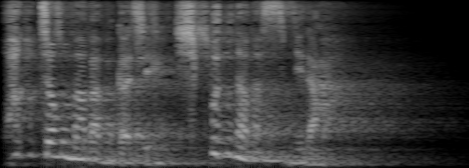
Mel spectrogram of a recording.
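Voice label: announcer female tournaments lockin 10min, hu_hu; ko kr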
